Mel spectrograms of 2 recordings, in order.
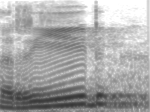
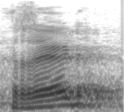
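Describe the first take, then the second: First: The vowel is long, like 'reed'. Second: The vowel is short, like 'red'. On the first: It is the present form of the verb. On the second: It is the past form of the verb.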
